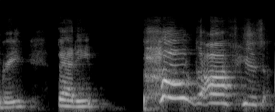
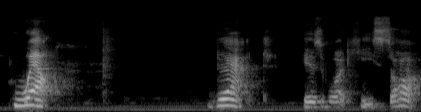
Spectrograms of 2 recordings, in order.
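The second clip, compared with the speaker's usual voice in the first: plain reading voice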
